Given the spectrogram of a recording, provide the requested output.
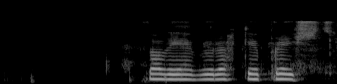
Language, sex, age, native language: Icelandic, male, 9, Icelandic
